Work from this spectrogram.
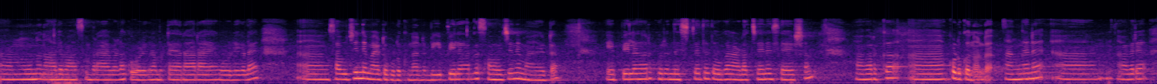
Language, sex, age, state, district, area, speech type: Malayalam, female, 30-45, Kerala, Pathanamthitta, rural, spontaneous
